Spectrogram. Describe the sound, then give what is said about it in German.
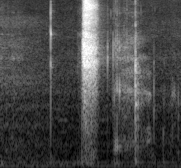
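A single sharp, hissy sneeze bursts out, brief and fairly loud, followed by a few faint rustles and small mouth sounds. “Ähm, Gesundheit.”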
